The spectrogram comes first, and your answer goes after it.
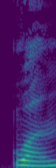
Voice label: "wen3", pinyin

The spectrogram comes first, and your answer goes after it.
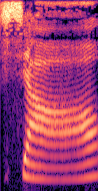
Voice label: "xiao3", pinyin

